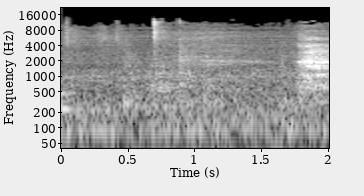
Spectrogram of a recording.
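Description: A woman drawing breath in a pause in speech: a brief sharp sound about two-thirds of a second in, then a fuller, noisy intake of breath just before the end.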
